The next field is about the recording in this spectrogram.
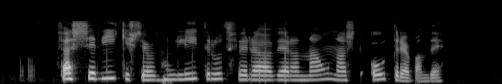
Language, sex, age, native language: Icelandic, female, 14, Icelandic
